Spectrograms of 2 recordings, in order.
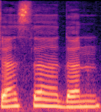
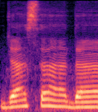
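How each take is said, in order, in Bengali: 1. এটি ছোট স্বরধ্বনি এবং তারপর 'ন' দিয়ে শেষ হয়। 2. এটি লম্বা স্বরধ্বনি দিয়ে শেষ হয়, 'ন' নেই।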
